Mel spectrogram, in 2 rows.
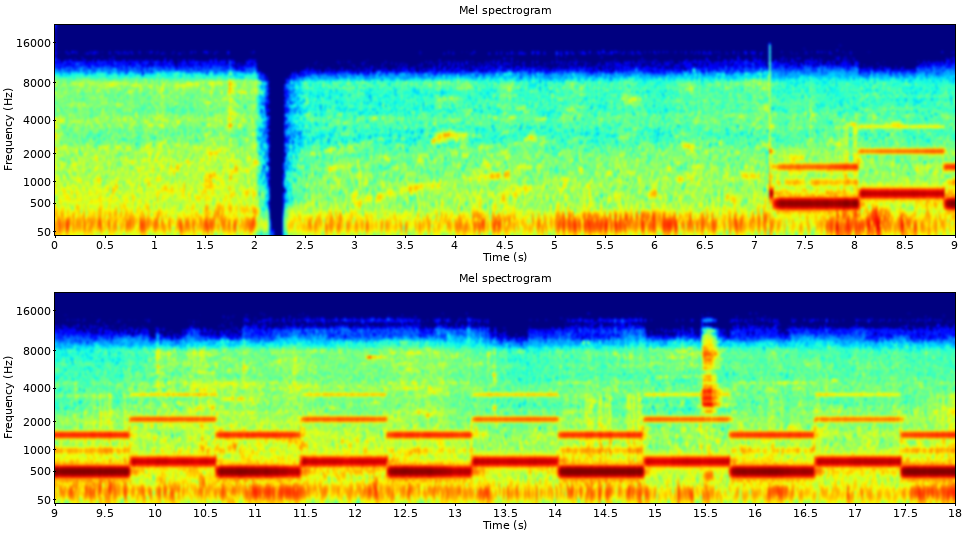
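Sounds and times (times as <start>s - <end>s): two-tone level crossing alarm: 7.2s - 18.0s.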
